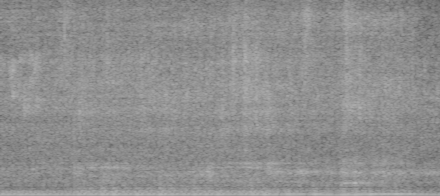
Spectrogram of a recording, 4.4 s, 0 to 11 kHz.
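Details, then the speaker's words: 1977 Ford F100, Ford 300 inline-six with FiTech EFI, idle AFR deliberately leaned to 15:1 from the preferred 13.6: low, uneven idle with a slight stumble and hunting beat; rough idle from lean mixture. "Let's like really lean it out so you can hear it more. This is 15 to one. Hear that? She's not happy."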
